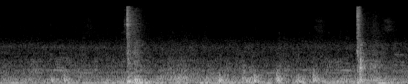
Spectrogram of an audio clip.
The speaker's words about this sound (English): So against the backdrop of a 700, that is the pantograph. That's the bit of equipment that draws the power from the overhead power lines. And on the overhead power lines, there's 25,000 volts AC traveling through that.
